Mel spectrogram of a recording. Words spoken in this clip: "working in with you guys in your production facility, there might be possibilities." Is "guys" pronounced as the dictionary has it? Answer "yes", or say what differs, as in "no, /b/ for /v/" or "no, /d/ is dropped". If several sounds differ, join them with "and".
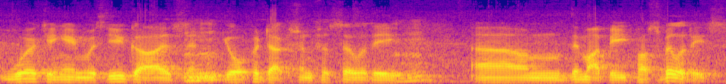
yes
